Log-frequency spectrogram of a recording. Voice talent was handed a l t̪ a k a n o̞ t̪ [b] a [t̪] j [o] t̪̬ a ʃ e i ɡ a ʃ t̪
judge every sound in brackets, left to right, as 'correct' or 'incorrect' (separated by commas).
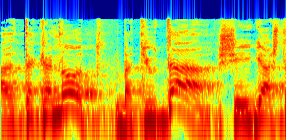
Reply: correct, correct, incorrect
